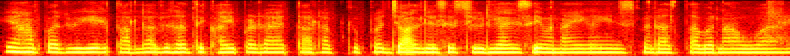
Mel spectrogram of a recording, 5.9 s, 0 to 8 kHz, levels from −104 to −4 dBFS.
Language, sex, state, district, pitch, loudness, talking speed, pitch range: Hindi, female, Uttar Pradesh, Lalitpur, 205 Hz, -17 LUFS, 245 wpm, 200-210 Hz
